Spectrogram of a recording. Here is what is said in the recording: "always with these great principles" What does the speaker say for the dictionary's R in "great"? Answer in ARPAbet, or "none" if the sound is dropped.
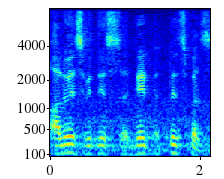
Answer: none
